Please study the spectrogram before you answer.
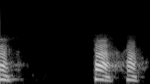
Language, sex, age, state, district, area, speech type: Marathi, female, 30-45, Maharashtra, Satara, rural, conversation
